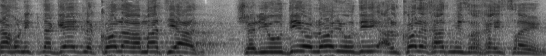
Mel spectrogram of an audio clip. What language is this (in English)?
Hebrew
